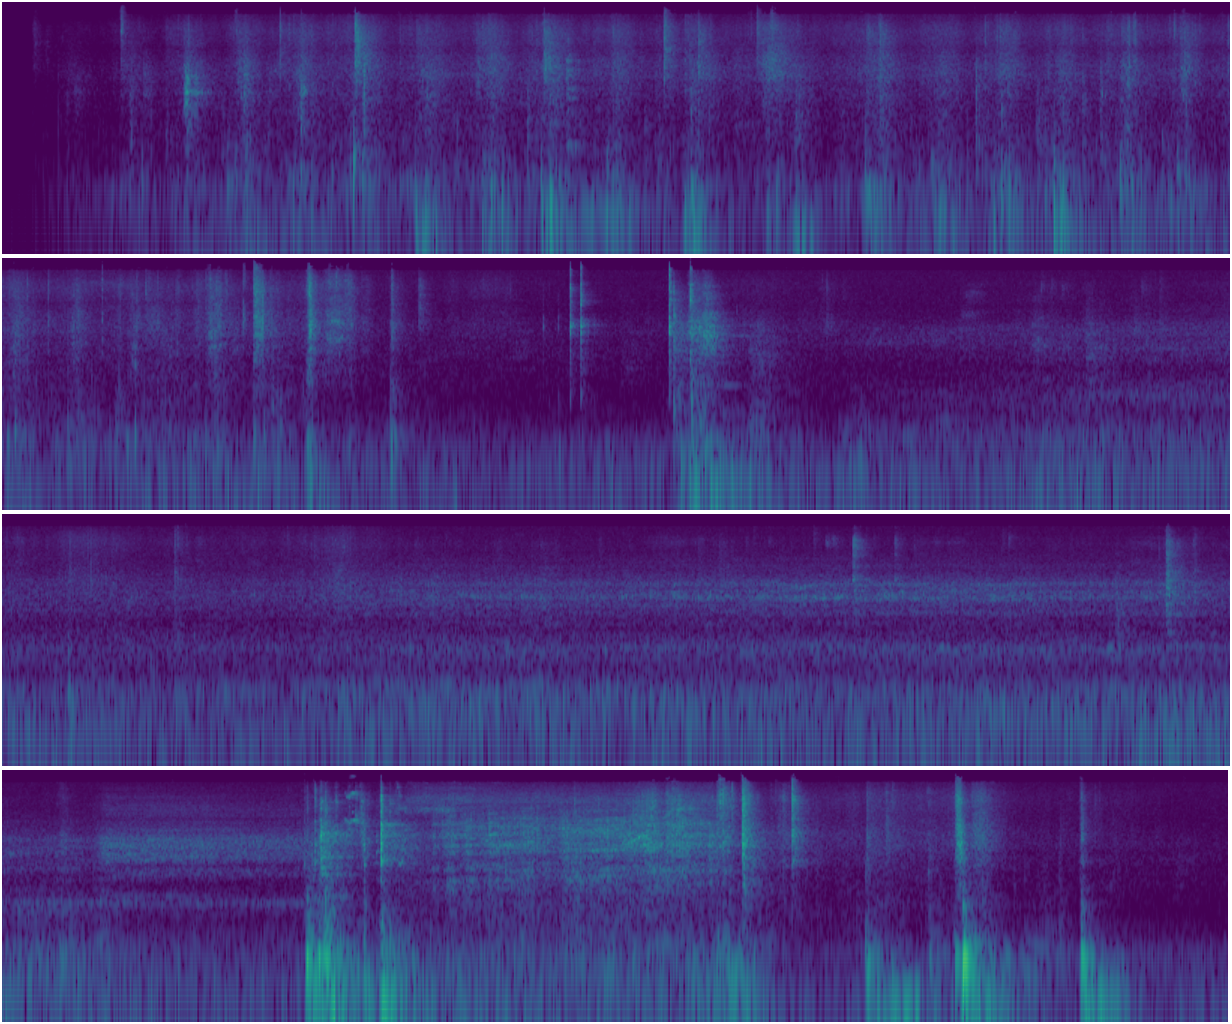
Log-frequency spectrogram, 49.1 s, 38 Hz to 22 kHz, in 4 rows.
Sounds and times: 0.3s someone walking up to and entering an elevator 16.7s
18.9s elevator 45.1s
43.1s someone walking up to and entering an elevator 48.8s

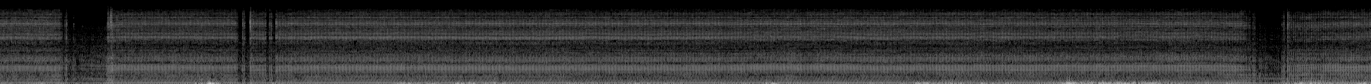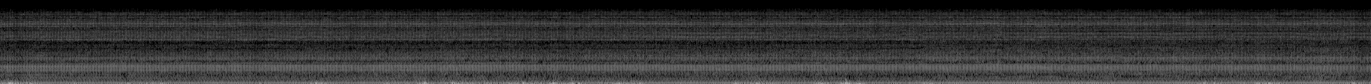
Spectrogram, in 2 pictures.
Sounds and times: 0.0s Scooter ride up the hill 27.4s

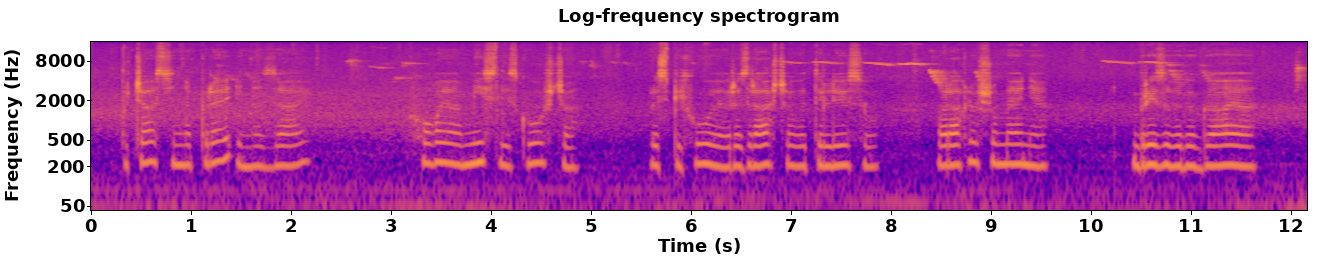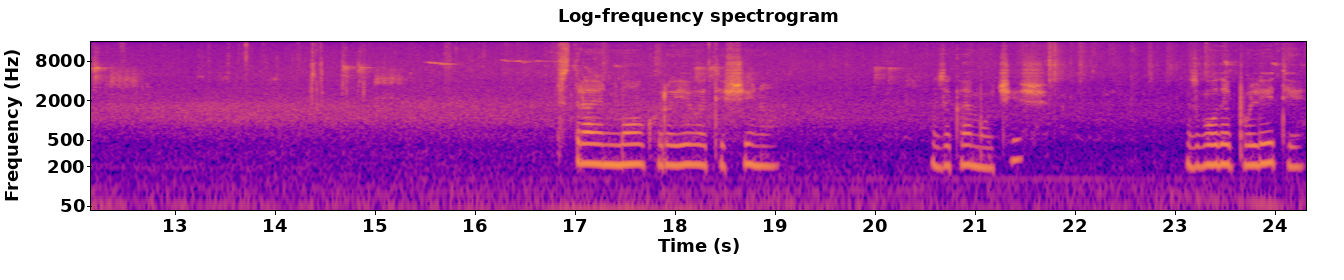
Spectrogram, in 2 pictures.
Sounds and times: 0.0s reading poem 24.3s

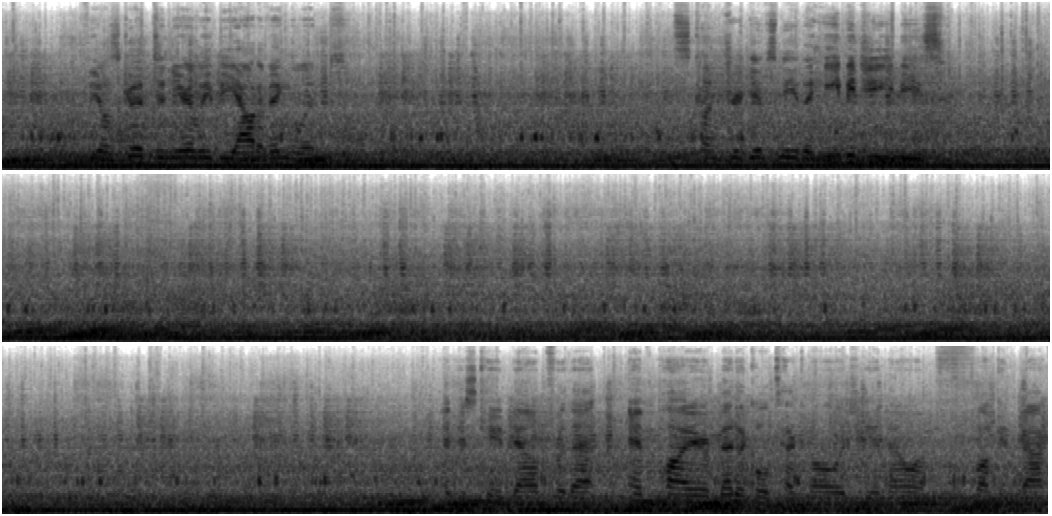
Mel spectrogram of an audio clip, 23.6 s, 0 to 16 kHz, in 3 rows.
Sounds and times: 0.0s Hail storm 23.5s
0.0s car stereo blathering 23.5s

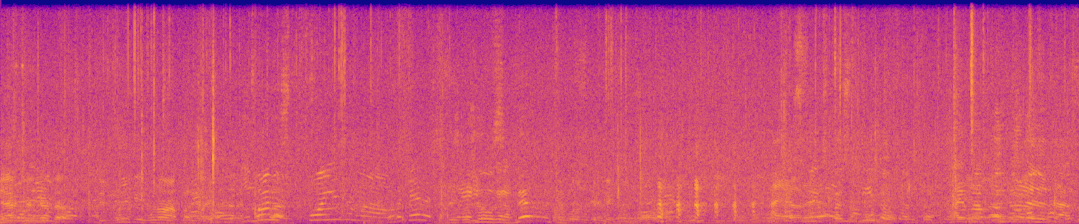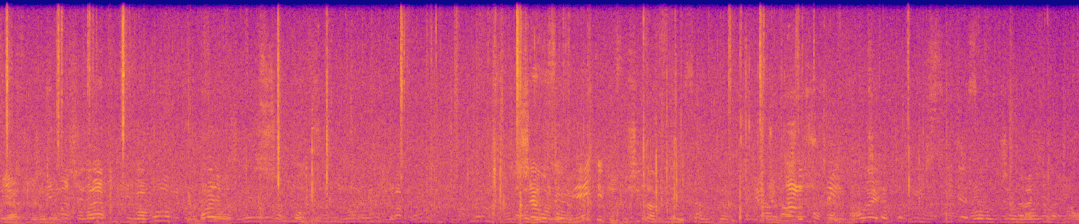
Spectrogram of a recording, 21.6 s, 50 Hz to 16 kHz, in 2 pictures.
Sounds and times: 0.0s hikers resting 21.5s
0.0s mountain stream 21.5s

